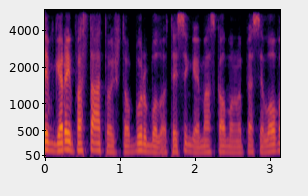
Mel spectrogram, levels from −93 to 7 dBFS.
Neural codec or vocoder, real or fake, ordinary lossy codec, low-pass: codec, 16 kHz in and 24 kHz out, 1 kbps, XY-Tokenizer; fake; Opus, 24 kbps; 5.4 kHz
